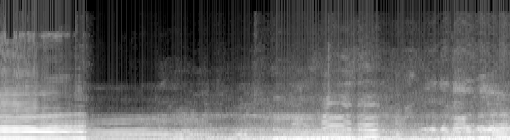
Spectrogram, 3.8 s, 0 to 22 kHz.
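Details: Sahiwal calf, among small bull and heifer calves bought by a Shariatpur farmer on 11 August, gives a loud, harmonic, slightly falling bawl for about half a second. Human chatter and voices continue through the rest.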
